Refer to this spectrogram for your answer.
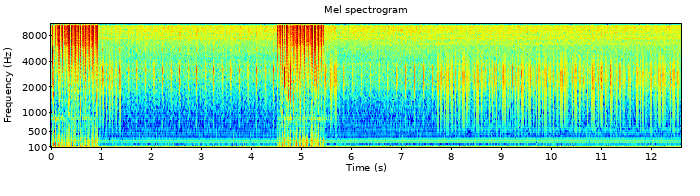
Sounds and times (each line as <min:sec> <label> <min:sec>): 0:00.0 cd startup and skipping 0:01.0
0:04.6 cd startup and skipping 0:05.5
